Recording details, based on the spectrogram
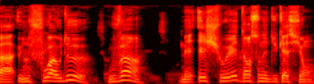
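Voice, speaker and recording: This man talks fairly slowly, his intonation lively. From Spain, near Valencia. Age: young. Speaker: interviewee. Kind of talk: interview testimony.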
